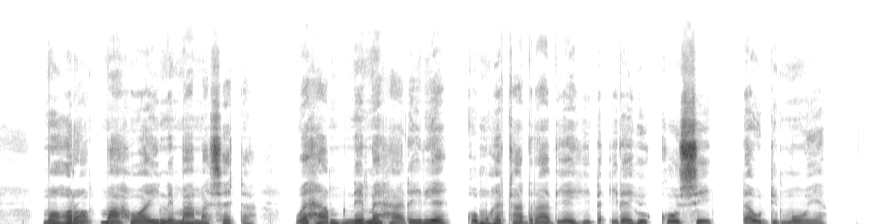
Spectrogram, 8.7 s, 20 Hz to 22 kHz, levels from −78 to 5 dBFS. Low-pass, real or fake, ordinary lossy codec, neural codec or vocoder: 19.8 kHz; fake; none; vocoder, 44.1 kHz, 128 mel bands every 512 samples, BigVGAN v2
